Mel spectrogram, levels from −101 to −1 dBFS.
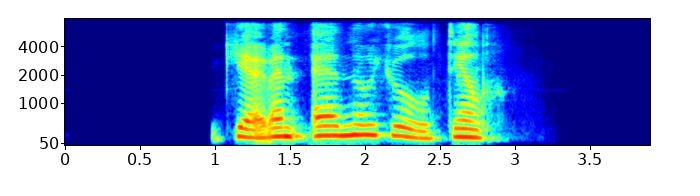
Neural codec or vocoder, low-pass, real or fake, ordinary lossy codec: codec, 16 kHz, 2 kbps, X-Codec, HuBERT features, trained on LibriSpeech; 7.2 kHz; fake; AAC, 48 kbps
